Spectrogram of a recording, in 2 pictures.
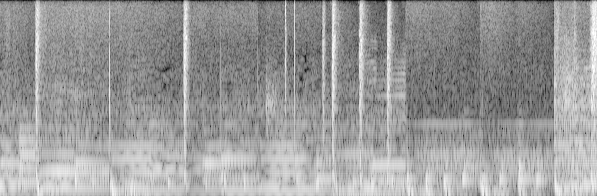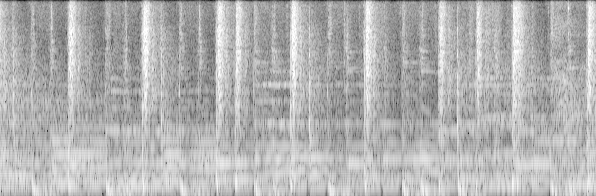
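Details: Instrumental music plays throughout with a steady beat and low bass notes; no animal voice stands out.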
